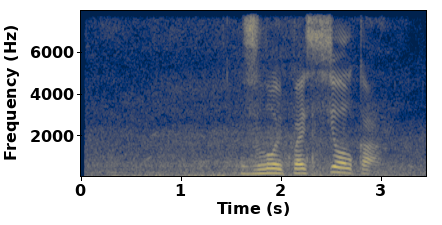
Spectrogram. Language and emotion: Russian, angry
